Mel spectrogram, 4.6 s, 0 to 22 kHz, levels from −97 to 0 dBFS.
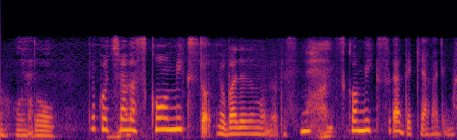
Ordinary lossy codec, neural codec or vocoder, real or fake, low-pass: Opus, 24 kbps; autoencoder, 48 kHz, 32 numbers a frame, DAC-VAE, trained on Japanese speech; fake; 7.2 kHz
